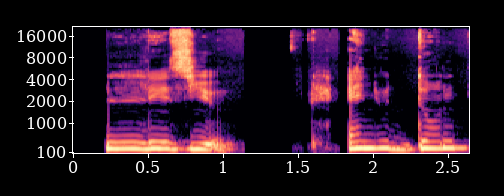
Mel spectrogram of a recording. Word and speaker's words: les yeux: Les yeux.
